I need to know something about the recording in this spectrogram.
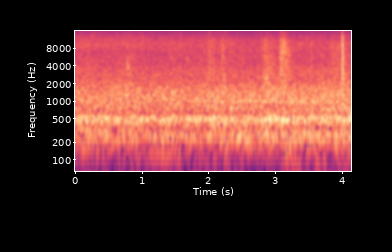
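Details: Dense, loud droning of a honey bee colony during a hive removal and relocation at an old house in Donna, Texas. The hum is thick and unbroken, with a few faint ticks on top.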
